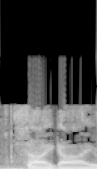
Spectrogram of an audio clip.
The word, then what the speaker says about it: Sci Guy: Sci Guy rhymes with Bill Nye.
